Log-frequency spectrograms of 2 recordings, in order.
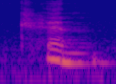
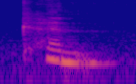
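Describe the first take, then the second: First: The vowel is reduced to a weak schwa. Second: The same.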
